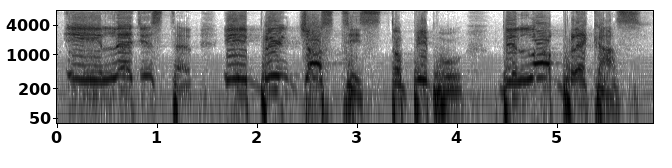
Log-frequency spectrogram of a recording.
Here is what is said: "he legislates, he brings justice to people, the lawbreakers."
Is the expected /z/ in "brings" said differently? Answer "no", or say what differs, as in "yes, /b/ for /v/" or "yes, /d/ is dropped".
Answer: yes, /z/ is dropped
